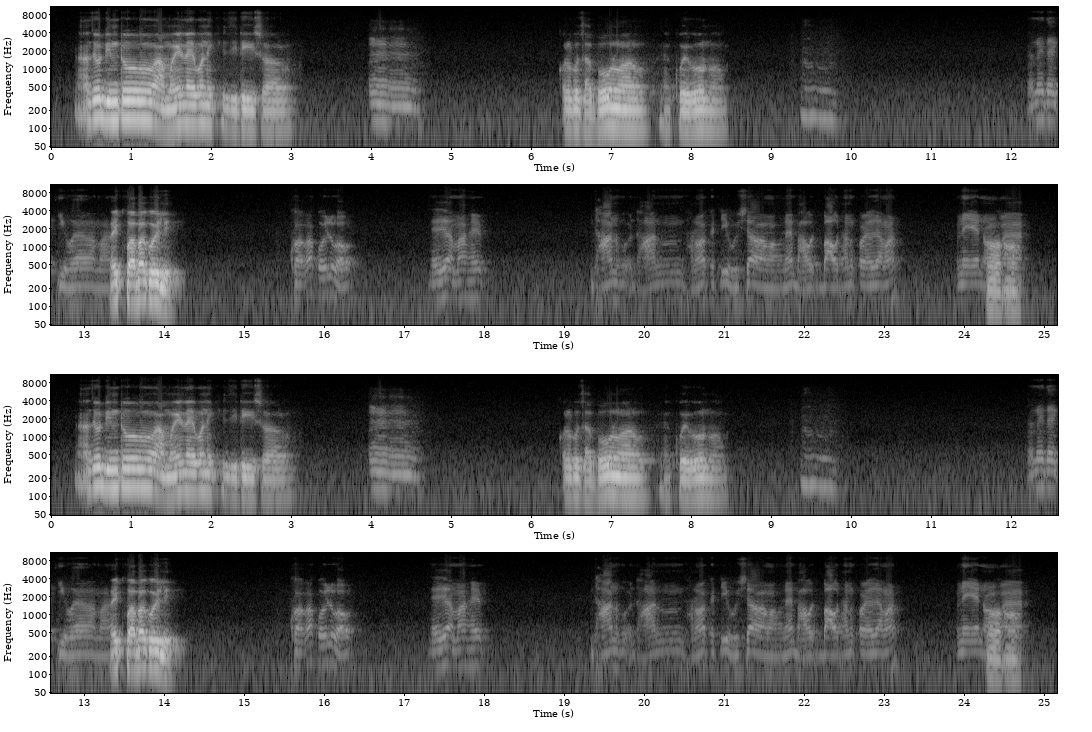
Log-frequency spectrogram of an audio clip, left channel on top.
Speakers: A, on the left; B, on the right.
A: আজিও দিনটো আমনি লাগিব নেকি যি দেখিছোঁ আৰু।
B: উম উম।
A: কলোকো যাবও নোৱাৰোঁ কৰিবও নোৱাৰোঁ।
B: উম উম এনেই এতিয়া আৰু আমাৰ
A: ভাই খোৱা বোৱা কৰিলি
B: খোৱা বোৱা কৰিলো আৰু এই আমাৰ সেই ধান ধান ধানৰ খেতি হৈছে আৱ আমাৰ মানে বাও বাও ধান কৰে যে আমাৰ। মানে এ নৰকৰা
A: অ অ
